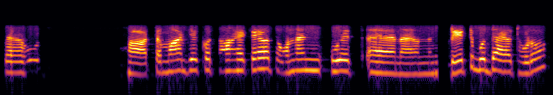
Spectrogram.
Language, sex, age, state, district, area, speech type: Sindhi, female, 45-60, Gujarat, Kutch, urban, conversation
